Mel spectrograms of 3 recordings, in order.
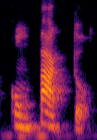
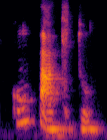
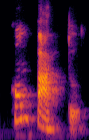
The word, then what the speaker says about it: compacto: Esse C a gente vai pronunciar mais suave do que seria em português. Então, em espanhol fica recta, compacto, tá?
